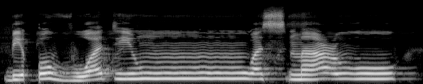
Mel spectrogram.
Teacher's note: تنوین کی آواز کے ساتھ واو کی آواز کو مرج کریں گے, ملا دیں گے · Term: ادغام مع الغنہ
